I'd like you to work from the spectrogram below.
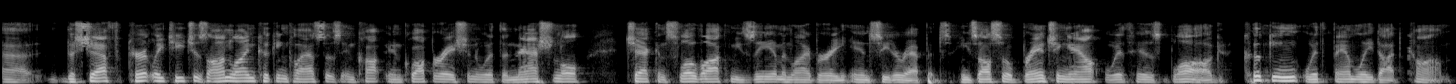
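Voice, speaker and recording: A man hosting an event, reading a speaker introduction with relaxed asides and fillers. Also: mid-range voice, measured pace, dull audio. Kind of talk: introduction speech.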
